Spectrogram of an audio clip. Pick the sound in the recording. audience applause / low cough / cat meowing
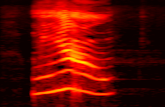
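cat meowing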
